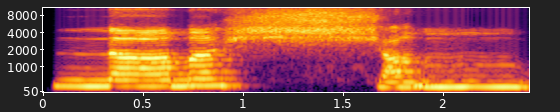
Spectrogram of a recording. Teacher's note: on ve we begin at the middle note and then we go up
